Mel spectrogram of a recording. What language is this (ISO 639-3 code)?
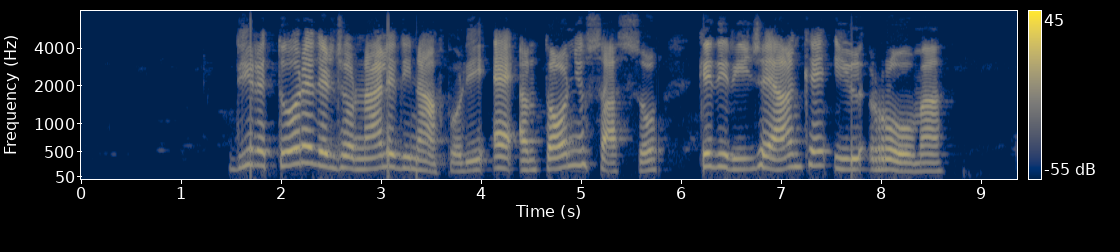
ita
